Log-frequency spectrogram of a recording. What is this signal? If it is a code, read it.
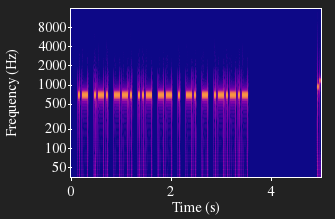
Morse code, heard as a keyed tone, about 30 wpm, 700 Hz. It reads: ARGUMENT.
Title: Sentences from Top 1400 Words 30wpm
